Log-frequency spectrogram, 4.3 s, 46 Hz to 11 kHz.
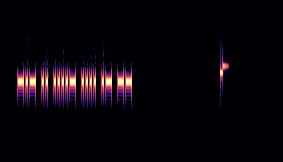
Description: Morse code, heard as a keyed tone, about 40 wpm, 700 Hz. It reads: KI4HAM
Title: USA Call Signs - 6 Characters - 4x Character Spacing - 40wpm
